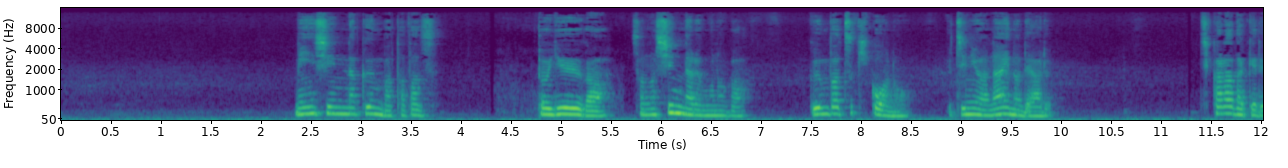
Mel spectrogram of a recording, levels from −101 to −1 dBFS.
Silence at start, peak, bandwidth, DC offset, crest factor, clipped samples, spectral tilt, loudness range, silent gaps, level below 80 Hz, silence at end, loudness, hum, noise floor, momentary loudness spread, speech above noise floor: 0.2 s; -14 dBFS; 14 kHz; under 0.1%; 18 dB; under 0.1%; -5 dB/octave; 5 LU; none; -58 dBFS; 0 s; -31 LUFS; none; -55 dBFS; 16 LU; 25 dB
